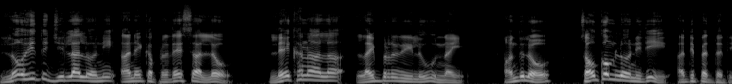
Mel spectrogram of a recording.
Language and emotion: Telugu, neutral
